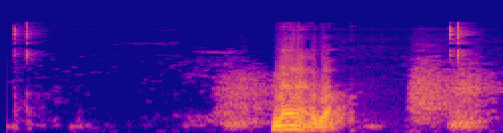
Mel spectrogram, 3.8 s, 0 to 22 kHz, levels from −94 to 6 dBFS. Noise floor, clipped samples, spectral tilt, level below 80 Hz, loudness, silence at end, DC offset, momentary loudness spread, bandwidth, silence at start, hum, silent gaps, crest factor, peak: -70 dBFS; under 0.1%; -6 dB/octave; -50 dBFS; -13 LUFS; 0.15 s; under 0.1%; 24 LU; 11.5 kHz; 0.1 s; none; none; 18 dB; 0 dBFS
